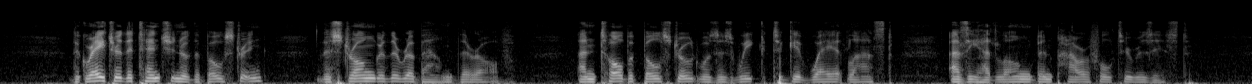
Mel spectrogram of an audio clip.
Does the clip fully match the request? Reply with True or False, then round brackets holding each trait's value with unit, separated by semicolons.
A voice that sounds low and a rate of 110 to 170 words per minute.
True (120 Hz; 150 wpm)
